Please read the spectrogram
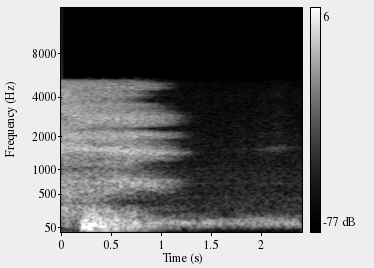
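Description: A man's long breath out, a sigh into the microphone, fading away over about a second.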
